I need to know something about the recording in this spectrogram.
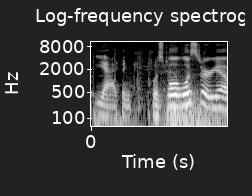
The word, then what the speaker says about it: Worcester: Well, Worcester. Yeah, Worcester. It's spelled Worcester spelled like Warchester.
